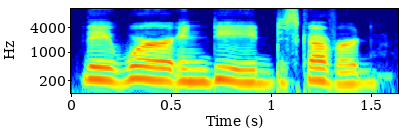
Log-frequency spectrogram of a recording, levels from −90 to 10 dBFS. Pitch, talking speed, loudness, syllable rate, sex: 195 Hz, 145 wpm, -16 LUFS, 6.3 syllables/s, female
